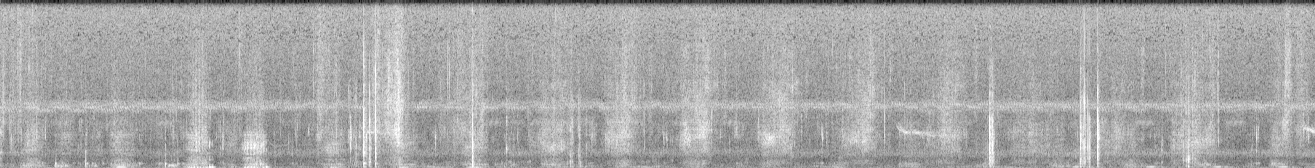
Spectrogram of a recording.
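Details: Lions feed on a zebra carcass with low, grumbling growls clustered early, a strong burst near two and a half seconds, amid continual cracking, chewing and tearing clicks and a faint high hum throughout.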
